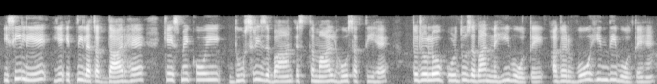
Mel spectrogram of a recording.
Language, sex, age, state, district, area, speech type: Urdu, female, 30-45, Delhi, South Delhi, urban, spontaneous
